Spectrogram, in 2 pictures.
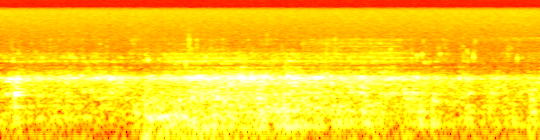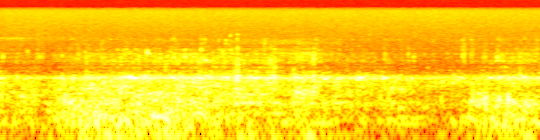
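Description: Muffled underwater sound through a dive camera's housing: scuba regulator exhaust bubbles gurgling, swelling twice, over a steady low drone.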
